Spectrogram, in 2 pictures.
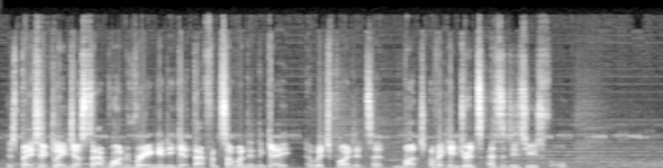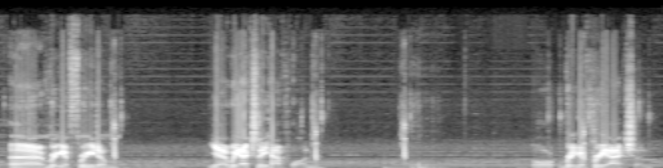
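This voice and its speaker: A man's voice: medium pitch, moderate pace, pauses often, pushed and bright, faint music behind. A man casually commenting on a game he is playing, offhand and musing. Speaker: let's-play commentator.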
